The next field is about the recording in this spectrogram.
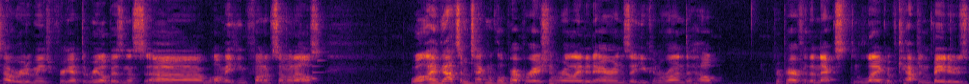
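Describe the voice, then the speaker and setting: Man playing a talkative, teasing ship engineer in a game, animated, slightly halting, music underneath. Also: mid-range voice, lightly acted. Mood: chatty, amused. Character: chatty, teasing ship's technical officer and tinkerer. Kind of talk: reading game dialogue aloud in character.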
